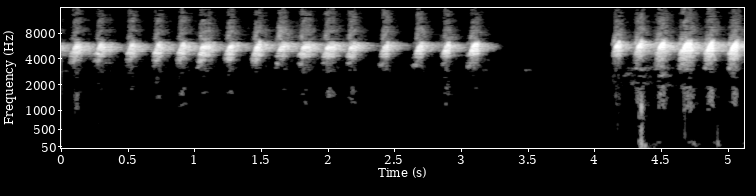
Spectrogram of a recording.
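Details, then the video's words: Flamboyan bird singing a three-second run of fast, high chirps, then falling silent for about a second before a second burst with faint low thumps. "Terapi Cepat Bikin Burung Flamboyan Buka Paruh dan Gacor"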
